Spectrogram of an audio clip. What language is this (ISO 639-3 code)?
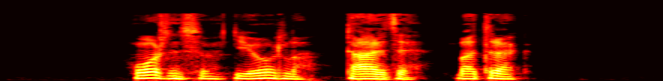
chm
